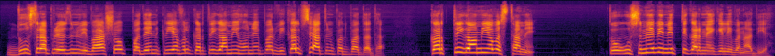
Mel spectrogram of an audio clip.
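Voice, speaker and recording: A man's voice: sits high, vocal fry, darkish tone, smooth, no echo, studio quality. A man teaching Sanskrit grammar in an online class, explaining rules patiently, repeating key points and checking that his listeners follow. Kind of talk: explanatory lecture.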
